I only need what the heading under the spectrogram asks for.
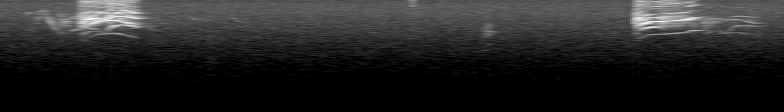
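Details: Goldfinch calling a lot: two loud, high, buzzy twittering bursts about three and a half seconds apart, each with fast slurred notes, with a faint chip between them in a quiet background.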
